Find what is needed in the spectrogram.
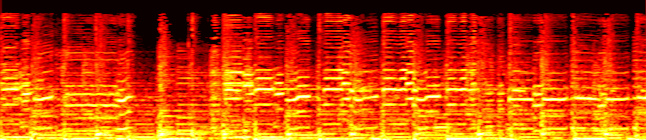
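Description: Blues band recording with harmonica playing the lead line over a steady, rhythmic band backing.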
